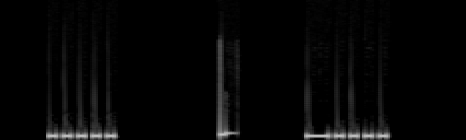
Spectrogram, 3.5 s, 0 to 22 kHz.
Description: Morse code, heard as a keyed tone, about 22 wpm, 700 Hz. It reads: 5 6
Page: This rapid-fire timing is geared to push your ICR (Instant Character Recognition) skills.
